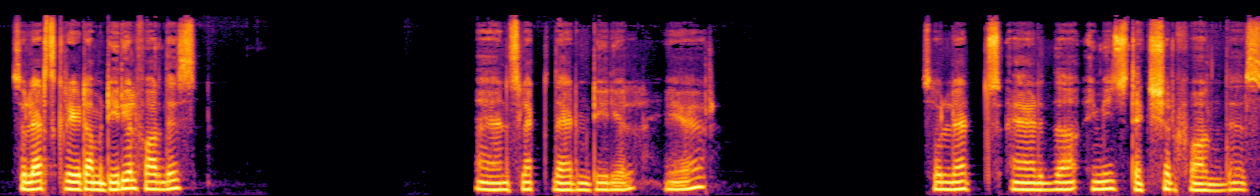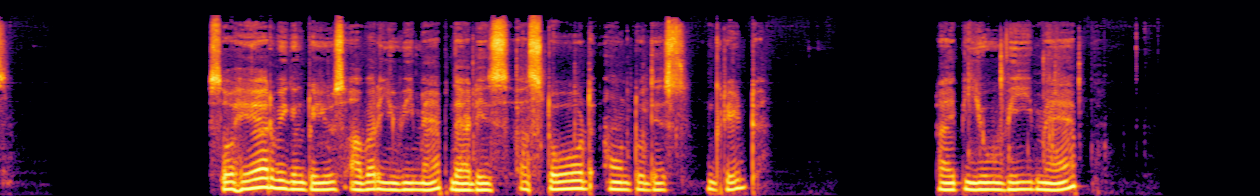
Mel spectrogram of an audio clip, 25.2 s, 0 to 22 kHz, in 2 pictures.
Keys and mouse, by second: 1.4 middle click, 2.4-3.9 middle drag, 6.5-8.9 middle drag, 8.9-10.0 right drag, 8.9 KP_0, 10.0 middle click, 10.2 click, 10.6 middle click, 11.2-14.4 ctrl+drag, 12.4 ctrl+t, 14.0 ctrl+z, 14.4-15.9 middle drag, 15.9-21.2 drag, 15.9 x, 17.8 t, 18.9 Down.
